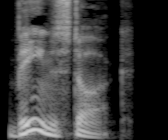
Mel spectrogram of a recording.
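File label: "beanstalk", English, British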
